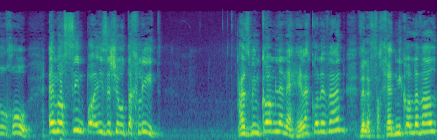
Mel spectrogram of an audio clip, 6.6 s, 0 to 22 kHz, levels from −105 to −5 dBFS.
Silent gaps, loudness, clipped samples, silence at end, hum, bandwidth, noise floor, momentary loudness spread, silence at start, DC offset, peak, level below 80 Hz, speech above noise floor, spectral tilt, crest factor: none; -18 LUFS; under 0.1%; 0 s; none; 16 kHz; -55 dBFS; 6 LU; 0 s; under 0.1%; -2 dBFS; -56 dBFS; 37 dB; -5 dB/octave; 16 dB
